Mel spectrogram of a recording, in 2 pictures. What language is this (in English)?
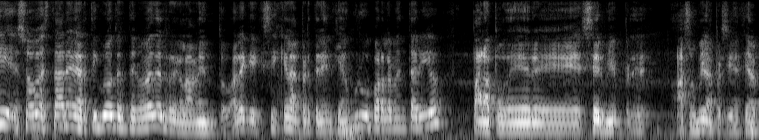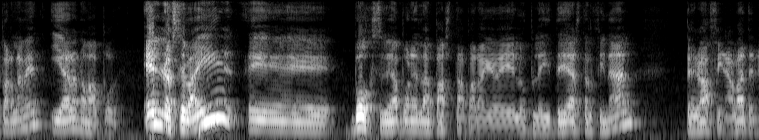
Spanish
